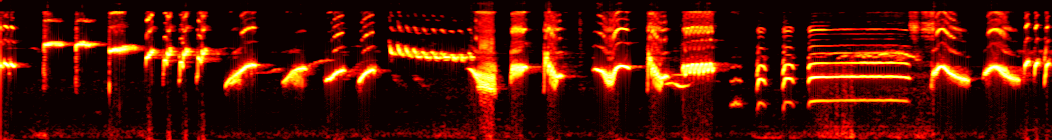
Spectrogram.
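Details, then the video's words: Asian pied starling song used to train birds toward vigorous singing full of variations: quick whistled upslurs and chips, harsh grating bursts, a sustained nasal tone, then renewed slurred whistles. "Pancingan Burung Jalak Suren Gacor Mompa Variasi - Suara Masteran Jalak Agar Gacor Full Isian Mewah"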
